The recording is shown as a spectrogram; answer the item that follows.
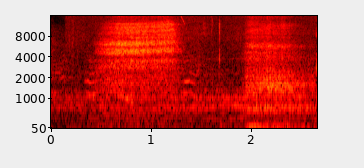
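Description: A child breathes in deeply. There are two long, breathy, slightly snorting draws of air, and the second is louder and rougher than the first.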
